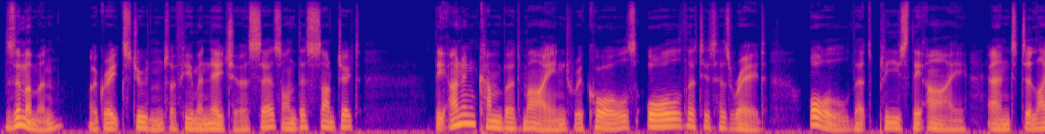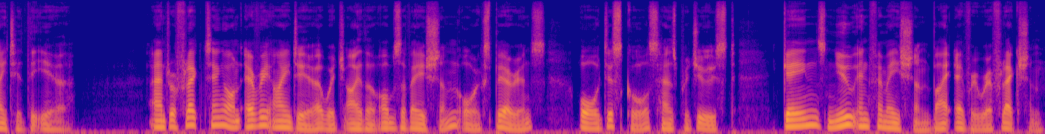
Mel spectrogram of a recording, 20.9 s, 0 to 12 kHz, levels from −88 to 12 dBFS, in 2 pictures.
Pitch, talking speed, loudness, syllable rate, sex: 100 Hz, 140 wpm, -20 LUFS, 5.0 syllables/s, male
